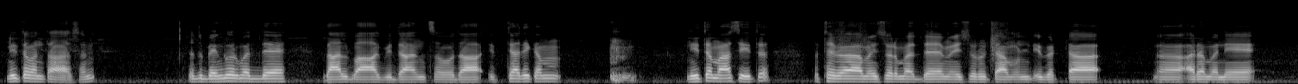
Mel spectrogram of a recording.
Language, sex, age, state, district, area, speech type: Sanskrit, male, 18-30, Karnataka, Vijayapura, rural, spontaneous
